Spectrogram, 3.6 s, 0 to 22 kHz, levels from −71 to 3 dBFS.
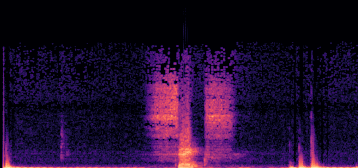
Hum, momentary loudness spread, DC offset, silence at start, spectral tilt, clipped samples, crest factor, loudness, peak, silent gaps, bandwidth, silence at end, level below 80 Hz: none; 15 LU; under 0.1%; 0.05 s; -4.5 dB/octave; under 0.1%; 12 dB; -12 LUFS; 0 dBFS; none; 15.5 kHz; 0 s; -22 dBFS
